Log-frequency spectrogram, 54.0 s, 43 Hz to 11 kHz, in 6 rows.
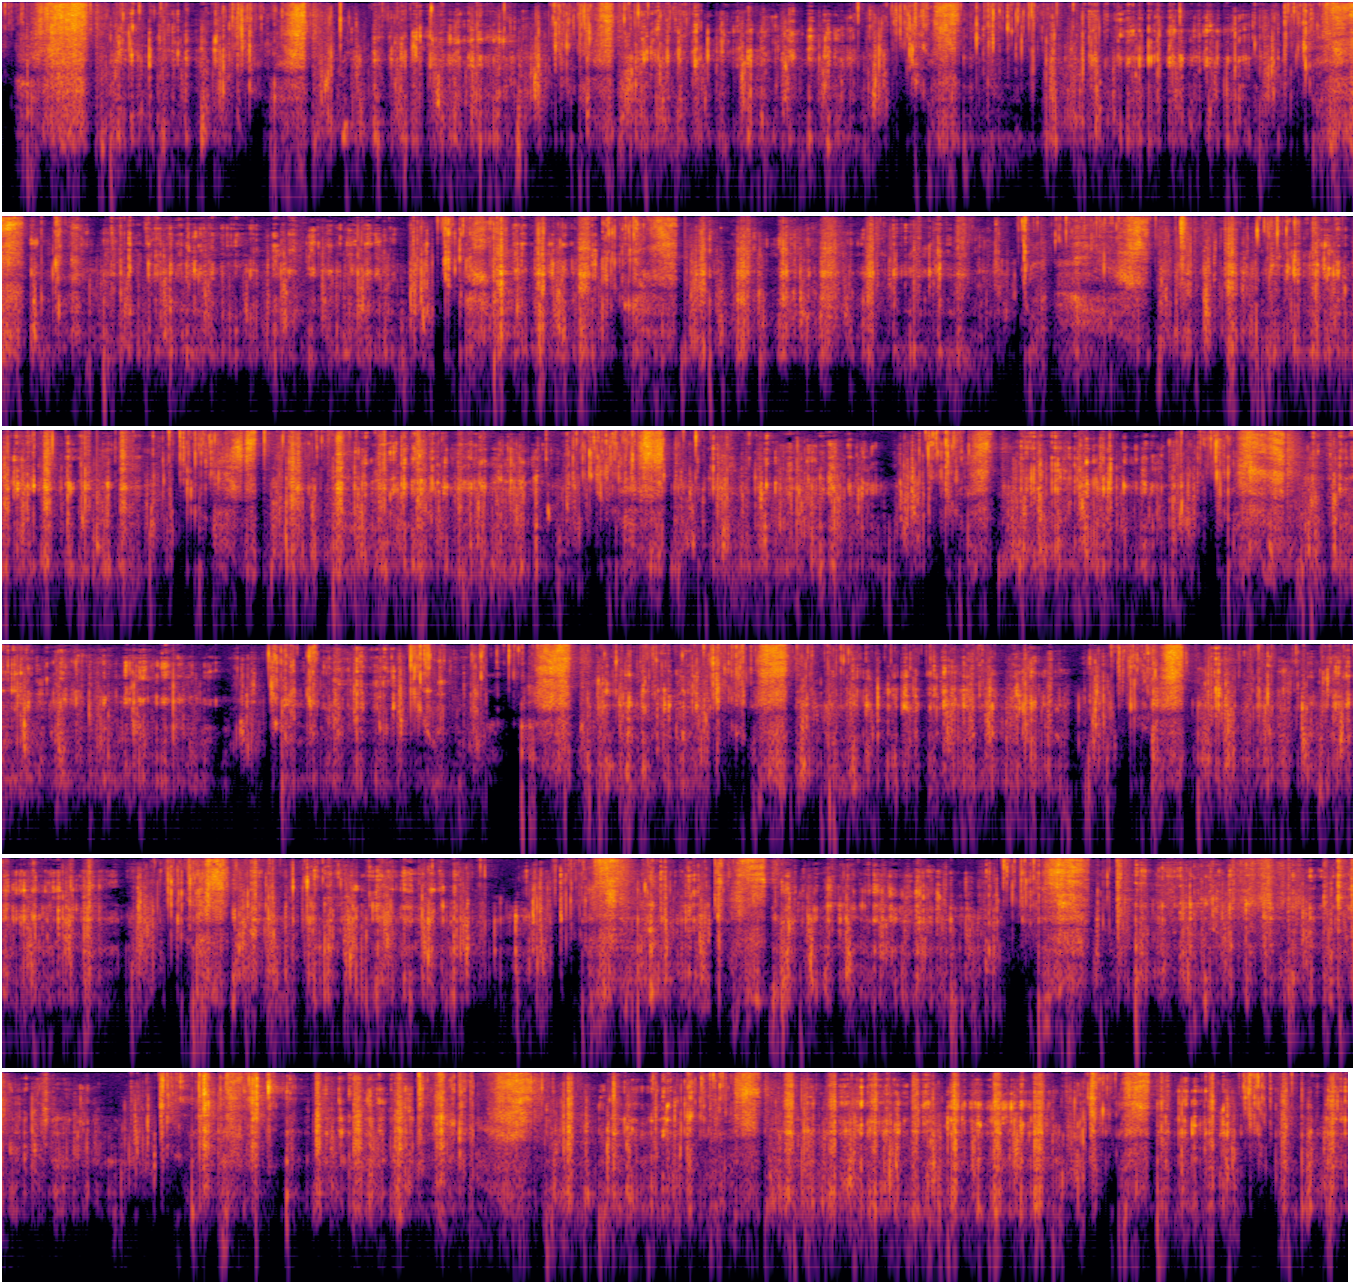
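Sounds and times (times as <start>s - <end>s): person chewing noodles: 0.0s - 54.0s.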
